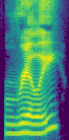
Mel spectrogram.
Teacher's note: when they are surprised, their voice goes up. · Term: intonation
